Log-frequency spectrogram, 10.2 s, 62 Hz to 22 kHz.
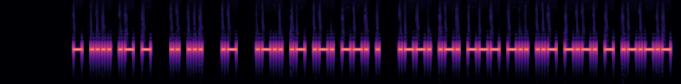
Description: Morse code, heard as a keyed tone, about 28 wpm, 700 Hz. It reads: THAT IS A LARGE PRODUCT.
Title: Sentences from Top 1000 Words - Review Part 2 - 28wpm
